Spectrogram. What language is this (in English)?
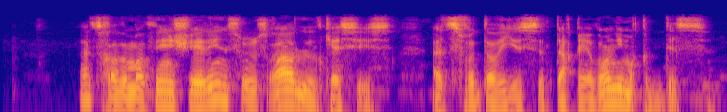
Kabyle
